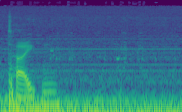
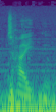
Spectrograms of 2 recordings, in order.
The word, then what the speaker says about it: TTN: How do you pronounce it? Titan. A TTN, but yes, Titan.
